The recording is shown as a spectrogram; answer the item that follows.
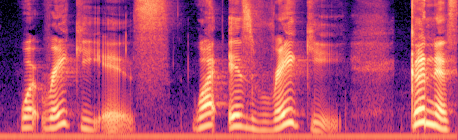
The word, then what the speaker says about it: Reiki: really explain anything because i remember when i was introduced to reiki i used to pronounce it ricky and i had no idea what it was but i was interested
